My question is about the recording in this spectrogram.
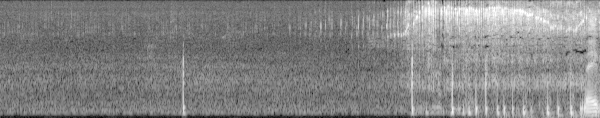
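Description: A child's spincast reel being cranked: a high, whining whir with fast small ticks starts about four seconds in, the line winding back onto the reel. Before that there is faint steady hiss and a single sharp click.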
